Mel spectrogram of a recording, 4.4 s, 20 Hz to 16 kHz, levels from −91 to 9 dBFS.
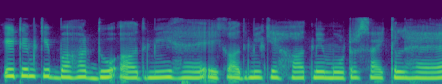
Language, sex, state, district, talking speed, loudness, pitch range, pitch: Hindi, female, Uttar Pradesh, Lalitpur, 175 wpm, -14 LUFS, 225-245 Hz, 230 Hz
